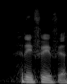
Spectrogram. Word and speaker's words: Rififi: ¿Se pronuncia así? – Rififi, así mismo.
